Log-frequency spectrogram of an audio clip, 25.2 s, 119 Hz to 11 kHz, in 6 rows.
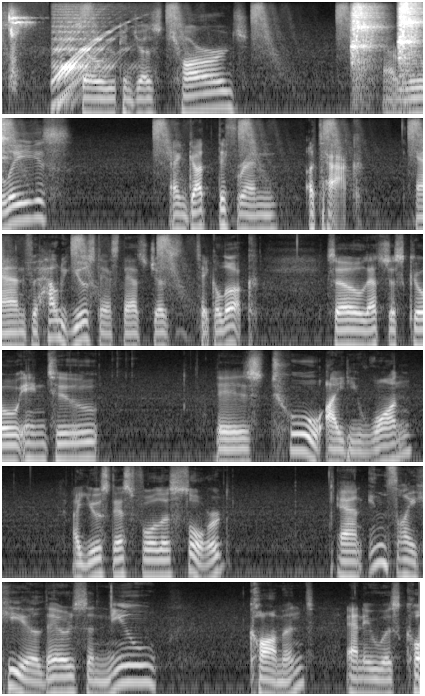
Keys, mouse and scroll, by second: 0.0 z, 10.8 click, 13.8 click, 13.9 click, 21.5 click, 22.0 space.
